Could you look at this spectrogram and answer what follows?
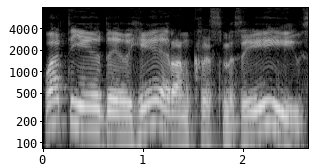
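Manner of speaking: severe, demanding, stern goblin voice. Narrator reading a Christmas story, the Goblin confronting a gravedigger, stern goblin voice. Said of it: "said the Goblin sternly".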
